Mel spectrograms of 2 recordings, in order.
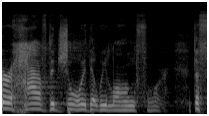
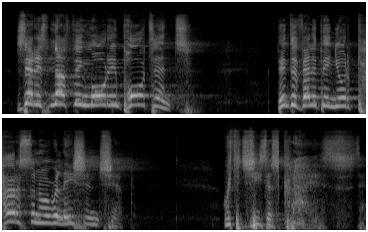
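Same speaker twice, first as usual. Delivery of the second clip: put-on German accent, pitched up high; 8 semitones higher, 3 dB louder than usual. Quoting a speaker's line to a large crowd, in an imitated German accent. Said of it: "He said this in a much cooler German accent than what you're about to hear".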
